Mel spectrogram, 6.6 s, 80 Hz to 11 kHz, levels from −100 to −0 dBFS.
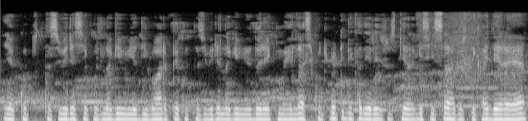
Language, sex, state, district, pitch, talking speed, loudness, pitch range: Hindi, male, Rajasthan, Bikaner, 140 Hz, 300 wpm, -16 LUFS, 135-145 Hz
